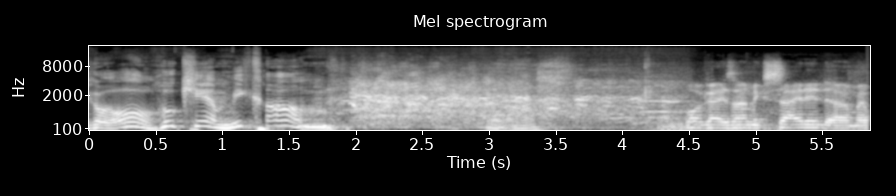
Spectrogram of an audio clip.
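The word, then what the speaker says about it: Kum: But also, like she said, it's Kamok, but all the family members call my mom, it's spelled K-U-M, So everybody calls my mom Cum.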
